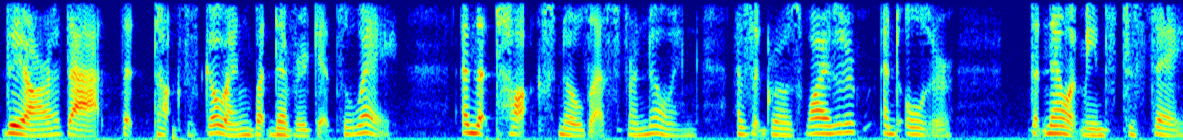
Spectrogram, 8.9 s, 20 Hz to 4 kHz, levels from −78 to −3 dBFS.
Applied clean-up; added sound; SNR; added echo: none; none; none; none.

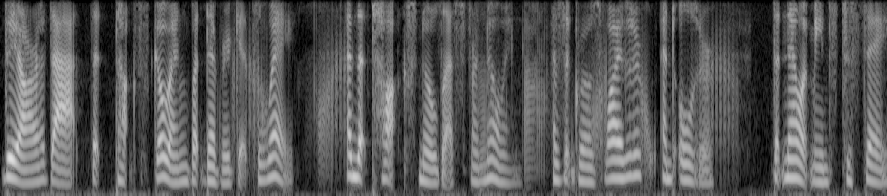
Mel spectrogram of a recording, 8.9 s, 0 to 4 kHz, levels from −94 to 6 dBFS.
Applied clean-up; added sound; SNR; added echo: neural separator model SepFormer WHAM!.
